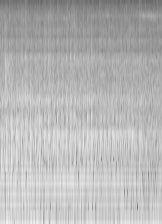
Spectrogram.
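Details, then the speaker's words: Seat Mii, hood open on a cold day while revving: loud metallic clatter over a rough engine note, busier with rpm; strange loud engine noise, cause unclear. "wir haben gerade die motorhaube aufgemacht und haben halt mal ein bisschen gas gegeben und irgendwie klappt zeit schon ordent"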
